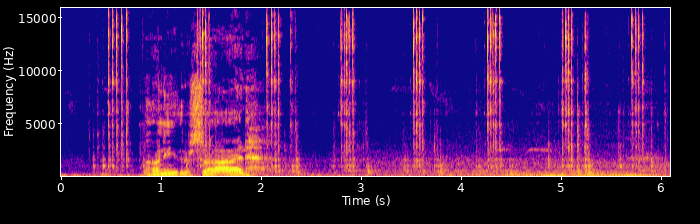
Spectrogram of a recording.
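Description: A hand ratchet tightens bolts on a second-generation Dodge Ram, sounding as close, sharp clicking strokes in short bursts. Someone speaks briefly near the start.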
